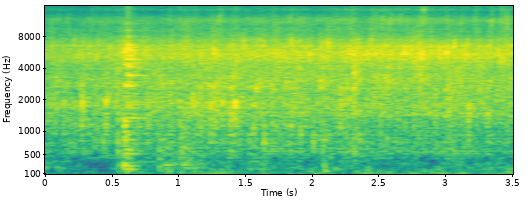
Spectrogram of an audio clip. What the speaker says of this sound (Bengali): সেই পেঁয়াজ কুচোটা লাল করে ভেজে নিতে হবে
